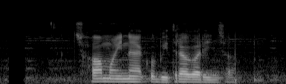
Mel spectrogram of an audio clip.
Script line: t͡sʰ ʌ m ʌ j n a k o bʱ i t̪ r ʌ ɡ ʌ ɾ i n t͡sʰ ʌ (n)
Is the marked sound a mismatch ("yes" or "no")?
yes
